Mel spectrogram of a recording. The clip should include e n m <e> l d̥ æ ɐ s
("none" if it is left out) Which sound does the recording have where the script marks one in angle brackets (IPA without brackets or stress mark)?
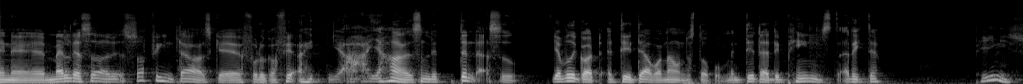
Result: æ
